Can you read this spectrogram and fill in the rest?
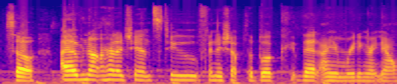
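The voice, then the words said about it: Nearly lost, weak voice. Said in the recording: “my voice is practically gone. I've been sick for the last week.”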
